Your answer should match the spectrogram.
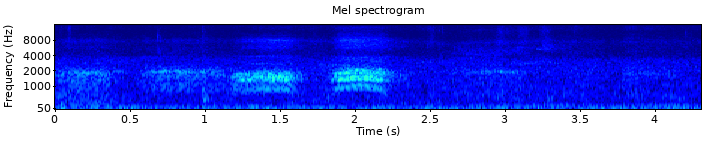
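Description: A crow cawing: four calls in quick succession in the first two seconds or so, the last two the loudest.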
